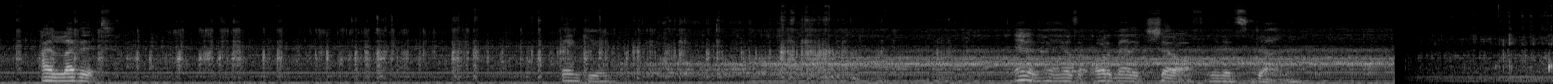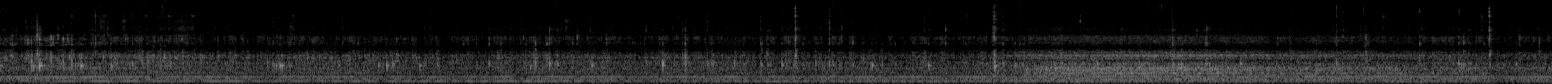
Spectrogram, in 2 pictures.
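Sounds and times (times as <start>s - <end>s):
coffee maker humming: 0.0s - 31.0s
small pops and sputters: 1.2s - 8.6s
water bubbling into cup: 1.2s - 11.8s, 14.1s - 31.0s.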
